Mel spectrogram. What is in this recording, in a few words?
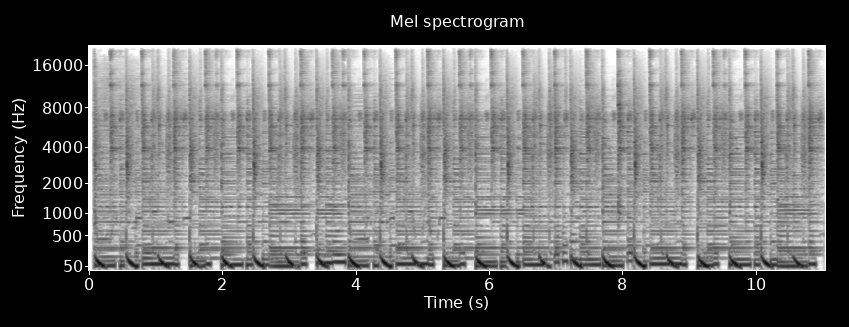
LOOP; Dance Dance Revolution 2nd Mix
